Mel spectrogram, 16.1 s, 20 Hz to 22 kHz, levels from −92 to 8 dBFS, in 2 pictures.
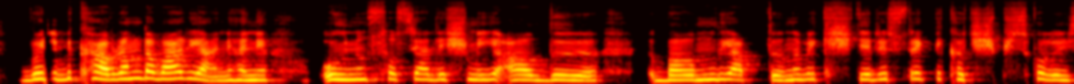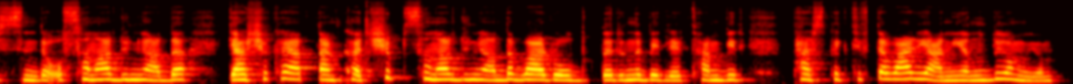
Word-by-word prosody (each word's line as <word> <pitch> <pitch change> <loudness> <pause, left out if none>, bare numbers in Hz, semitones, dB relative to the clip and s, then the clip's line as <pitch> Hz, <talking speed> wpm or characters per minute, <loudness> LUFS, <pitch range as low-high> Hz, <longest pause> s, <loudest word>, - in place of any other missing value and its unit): böyle 265 +4 +1
bir 300 - -3
kavram 285 +2 +5
da 310 - +6
var, 290 +2 +5
yani. 225 -8 0
Hani, 230 0 +1 0.4
oyunun 250 +1 +4
sosyalleşmeyi 255 -1 -3
aldığı, 225 -2 +1 0.4
bağımlı 235 +4 +2
yaptığını 240 -2 -1
ve 265 -1 -4
kişileri 255 +1 -4
sürekli 280 +2 -7
kaçış 255 -2 -5
psikolojisinde, 230 -3 -3
o 240 - -3
sanal 255 0 0
dünyada 245 0 +1 0.3
gerçek 250 +4 +3
hayattan 265 -5 +1
kaçıp 280 +10 -2
sanal 255 -6 +2
dünyada 245 0 0
var 245 -1 +6
olduklarını 230 +1 0
belirten 225 0 -2
bir 235 -1 -4 0.3
perspektif 255 0 -7
de 295 -2 +2
var, 280 +1 +4
yani. 215 -7 0
Yanılıyor 225 +6 -1
muyum? 200 -4 -5
245 Hz, 130 wpm, -23 LUFS, 230-265 Hz, 0.4 s, da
